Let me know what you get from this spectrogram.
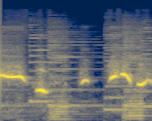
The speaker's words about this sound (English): I think he's whistling as he does this, like...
